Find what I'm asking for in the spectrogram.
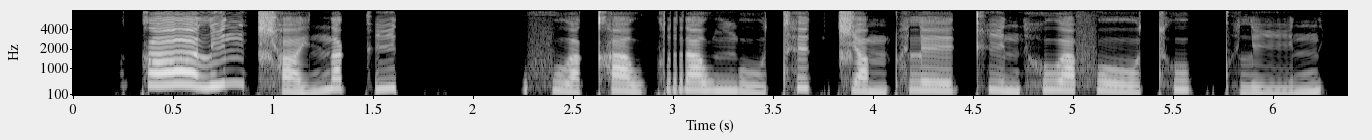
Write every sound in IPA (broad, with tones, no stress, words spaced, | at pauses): kaː˥˩li˥˩n t͡ɕʰa˩˦jna˥˩k̚ʔi˥˩t̚ | fu˩˦a̯kʰa˨˩w kra˧wŋuː˩˦ tʰe˥˩k̚t͡ɕa˨˩mpʰleː˧ kʰi˨˩nhu˧a̯foː˨˩ tʰu˥˩k̚pʰli˩˦n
